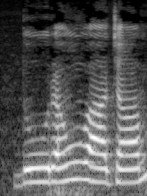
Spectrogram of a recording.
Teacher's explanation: because of sandhi, anuswara changes to the nasal of va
